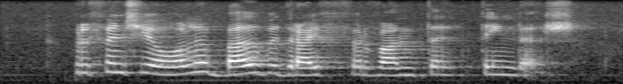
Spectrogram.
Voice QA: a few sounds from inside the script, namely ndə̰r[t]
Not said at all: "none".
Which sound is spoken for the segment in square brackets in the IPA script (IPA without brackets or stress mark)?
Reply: s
